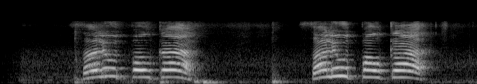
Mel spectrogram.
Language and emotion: Russian, positive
